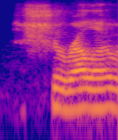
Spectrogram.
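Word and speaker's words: Chiariello: to begin with yes my name is shirello it's spelled c-h-i-a-r-i-e-l-l-o and my address is 790 clemont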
